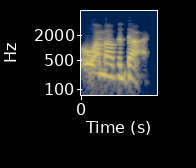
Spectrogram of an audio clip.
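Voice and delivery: put-on sarcastic tone, clearly not meant for real. Acting out showing up at a hospital: mock sarcastic. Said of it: "If I'm being sarcastic".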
